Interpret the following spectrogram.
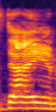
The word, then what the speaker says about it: Dyan: So it's Diane Reevely. You're right, Julie Parker. It's just that it's spelled D-Y.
